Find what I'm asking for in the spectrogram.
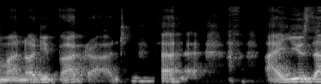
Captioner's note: laughing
